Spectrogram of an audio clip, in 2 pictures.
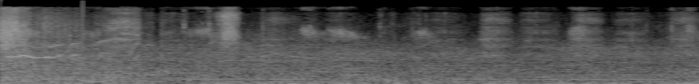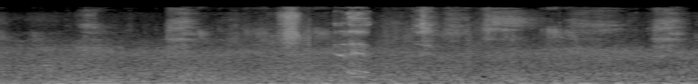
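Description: A man speaks quietly and strains close by.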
